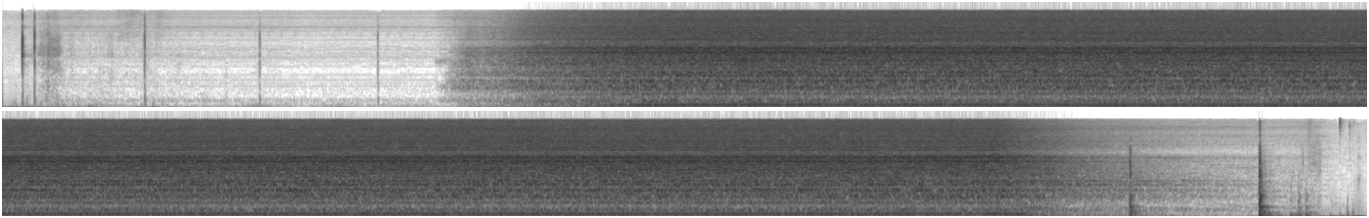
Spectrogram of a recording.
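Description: A Ubiquiti UDM-Pro network gateway starts up close to the microphone. A loud, steady fan whoosh with a constant hum holds for about twelve seconds, then drops away to quiet.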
